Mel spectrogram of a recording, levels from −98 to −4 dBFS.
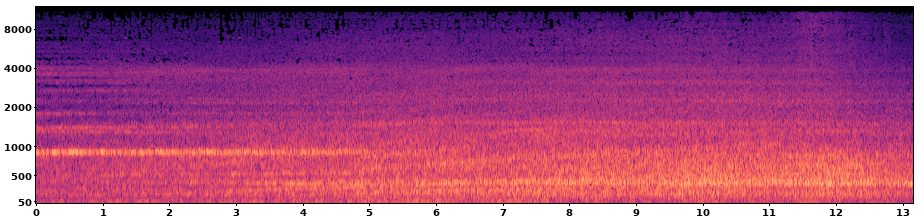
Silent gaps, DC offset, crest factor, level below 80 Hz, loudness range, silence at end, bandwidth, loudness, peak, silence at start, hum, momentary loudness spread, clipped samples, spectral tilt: none; under 0.1%; 16 dB; -44 dBFS; 5 LU; 0 s; 11 kHz; -26 LUFS; -10 dBFS; 0 s; none; 5 LU; under 0.1%; -6 dB/octave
